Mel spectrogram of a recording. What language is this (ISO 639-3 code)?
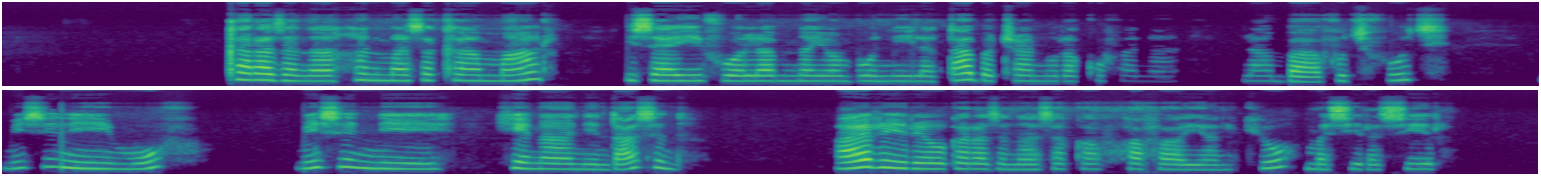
mlg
